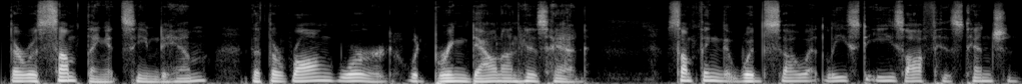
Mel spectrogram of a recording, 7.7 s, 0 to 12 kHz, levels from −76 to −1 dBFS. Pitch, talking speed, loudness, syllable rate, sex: 125 Hz, 210 wpm, -19 LUFS, 5.2 syllables/s, male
